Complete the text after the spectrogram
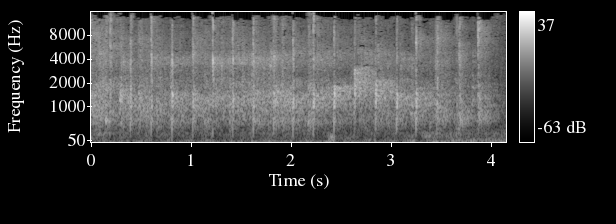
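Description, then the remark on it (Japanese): An audience applauds together in thanks for the preacher who delivered the day's sermon, a steady patter of many hands clapping at once with sharp overlapping claps continuing at an even level for several seconds. “感謝を込めて拍手をお送りしましょう”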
